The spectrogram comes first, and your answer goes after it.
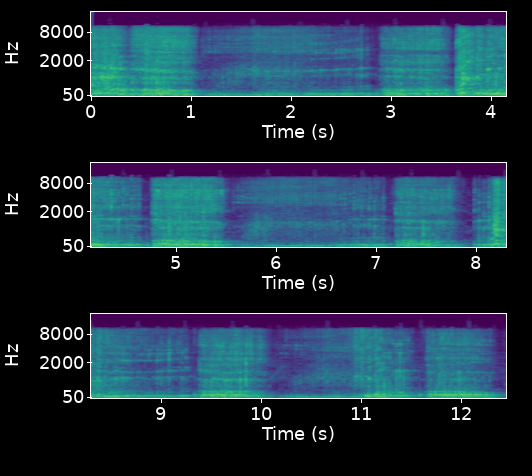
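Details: African lion roaring: a series of loud, rough, deep bursts, each about a second long, repeated with short gaps through the recording, with strong low rumbling energy under a harsh, noisy top.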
